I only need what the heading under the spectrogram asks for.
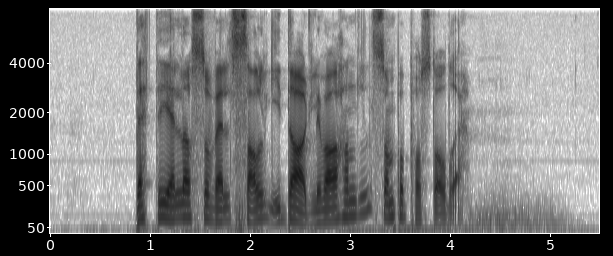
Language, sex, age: Norwegian, male, 22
